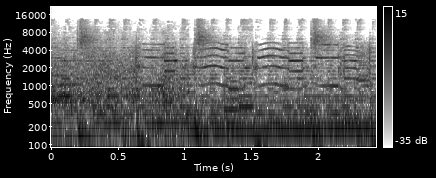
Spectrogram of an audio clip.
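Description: Action-scene background music led by electric guitar over a steady beat.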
